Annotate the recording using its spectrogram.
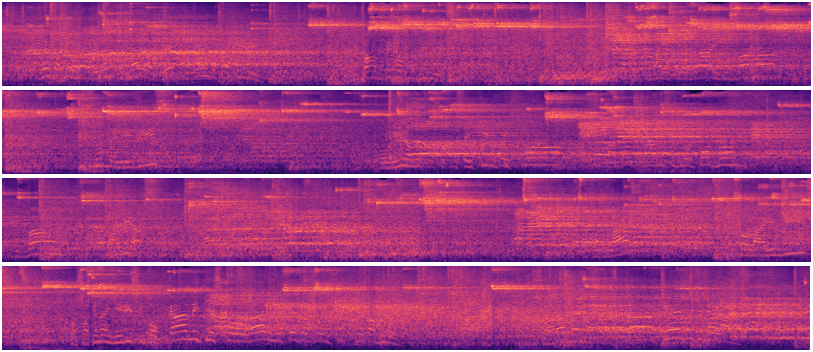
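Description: A basketball bouncing on a hardwood gym floor during live play, with players' shoes squeaking in short chirps, all echoing in a large sports hall.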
